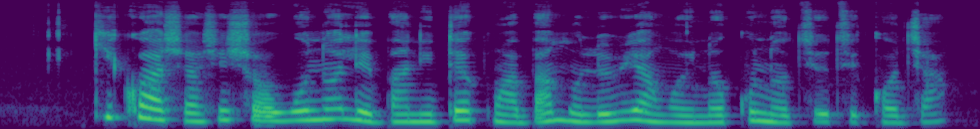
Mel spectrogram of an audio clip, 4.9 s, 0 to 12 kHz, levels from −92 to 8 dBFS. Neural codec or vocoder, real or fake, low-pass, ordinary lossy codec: none; real; none; none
